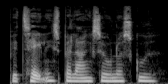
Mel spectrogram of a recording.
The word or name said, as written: BETALINGSBALANCEUNDERSKUD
